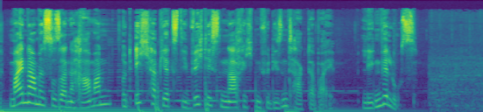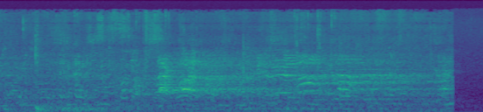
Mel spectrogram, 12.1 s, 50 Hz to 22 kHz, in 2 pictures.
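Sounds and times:
speech: 0.1 - 5.3
football players shouting in an empty stadium: 5.4 - 11.7.

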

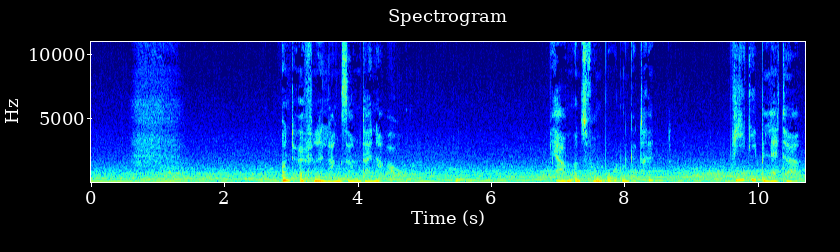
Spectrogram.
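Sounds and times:
humming tonal drone: 0.0 - 10.7
deep inhale during a guided meditation: 0.6 - 1.5
speech: 2.9 - 4.9, 7.0 - 8.8, 9.6 - 10.7.

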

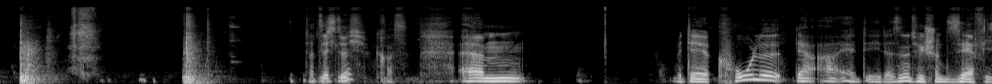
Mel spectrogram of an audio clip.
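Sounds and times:
hollow thuds of a kick against a refrigerator: 0.2 - 0.6, 1.8 - 2.3
speech: 3.1 - 5.4, 6.7 - 9.9.

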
